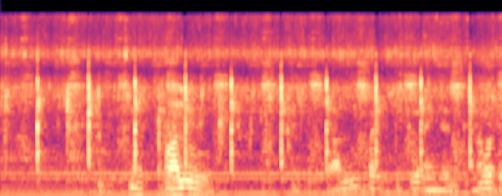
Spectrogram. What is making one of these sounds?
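A milking machine motor hums steadily.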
